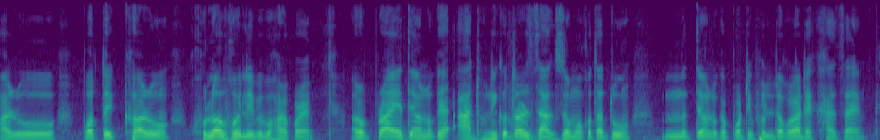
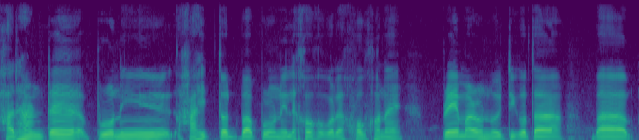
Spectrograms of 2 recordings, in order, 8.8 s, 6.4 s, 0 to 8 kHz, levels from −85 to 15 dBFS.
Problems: background sounds at intervals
